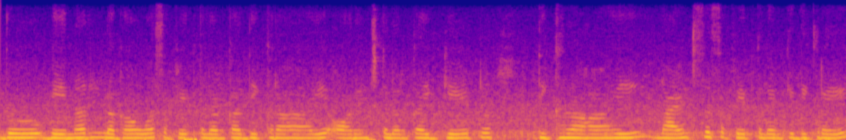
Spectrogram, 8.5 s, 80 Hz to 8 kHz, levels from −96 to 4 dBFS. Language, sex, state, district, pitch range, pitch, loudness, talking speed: Hindi, female, Uttar Pradesh, Jalaun, 220-235 Hz, 225 Hz, -14 LUFS, 165 wpm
